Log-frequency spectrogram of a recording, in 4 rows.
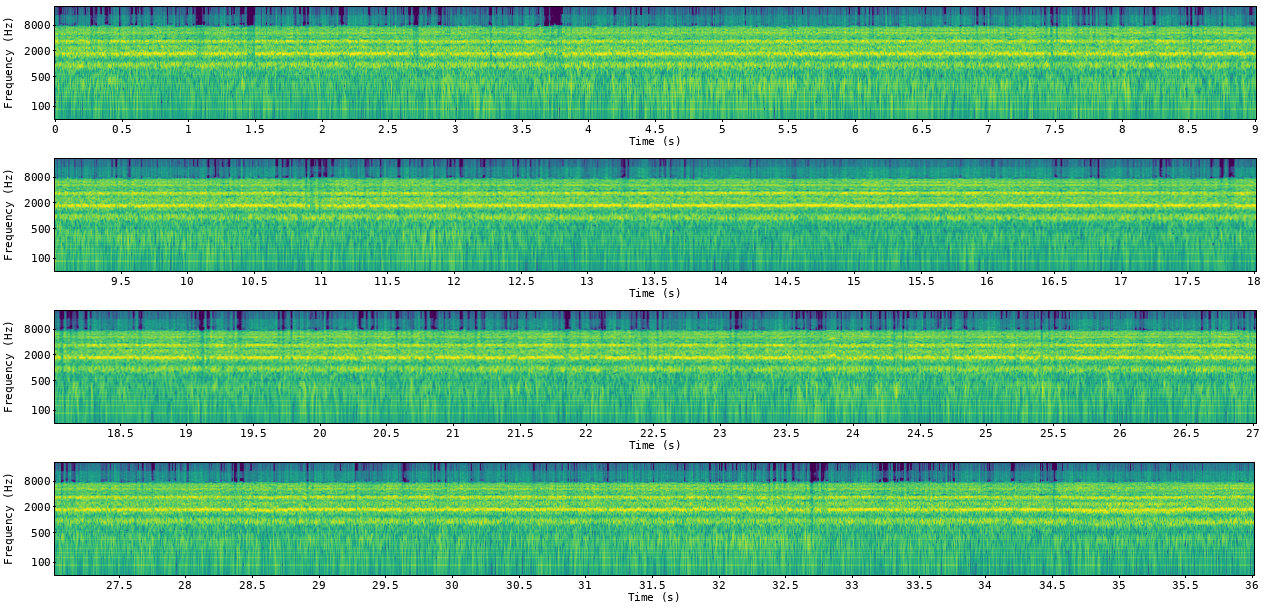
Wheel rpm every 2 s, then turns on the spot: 230, 230, 230, 230, 240, 230, 230, 230, 230, 230, 230, 230, 230, 230, 230, 230, 230, 230.
none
